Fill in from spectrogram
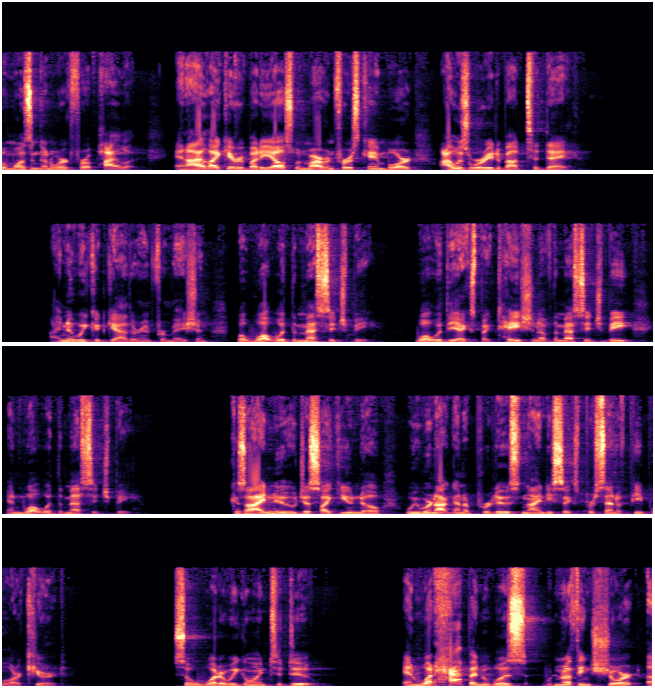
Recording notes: General Session 2 of the 40th NAATP Anniversary Conference of the National Association of Addiction Treatment Providers (NAATP) at the Interlocken Resort in Denver Colorado.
